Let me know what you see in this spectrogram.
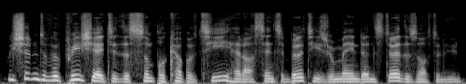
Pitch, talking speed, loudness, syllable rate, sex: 145 Hz, 205 wpm, -18 LUFS, 6.7 syllables/s, male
